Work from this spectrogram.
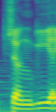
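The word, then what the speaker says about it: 嫦娥: चांद की देवी तो भले ही कुछ लोग इस प्रोग्राम को चंगी या चांगी कहकर पुकारते हो लेकिन असल में इसका उच्चारण होता है चंगा खैर पिछले 20 सालों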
